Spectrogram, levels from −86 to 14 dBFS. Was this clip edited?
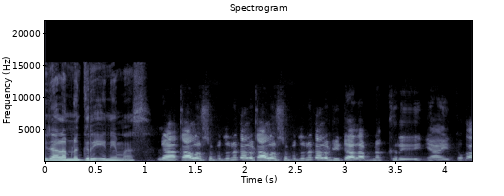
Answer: yes; 1 cut; at 2.1 s

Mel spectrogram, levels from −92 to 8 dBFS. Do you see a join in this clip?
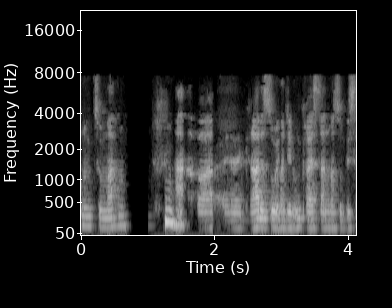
yes; 1 cut; at 3.0 s

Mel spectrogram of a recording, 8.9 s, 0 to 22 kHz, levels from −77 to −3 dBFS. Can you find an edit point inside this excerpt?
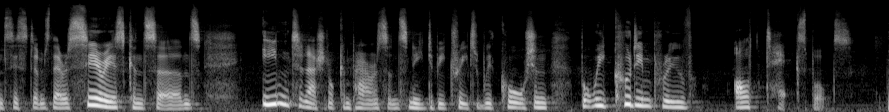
no; 0 cuts

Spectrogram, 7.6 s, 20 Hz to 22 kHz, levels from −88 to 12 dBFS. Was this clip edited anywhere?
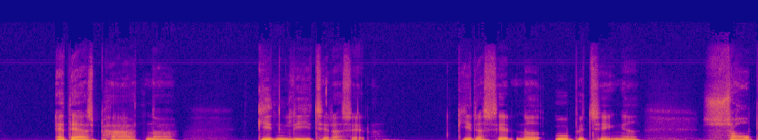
no; 0 cuts

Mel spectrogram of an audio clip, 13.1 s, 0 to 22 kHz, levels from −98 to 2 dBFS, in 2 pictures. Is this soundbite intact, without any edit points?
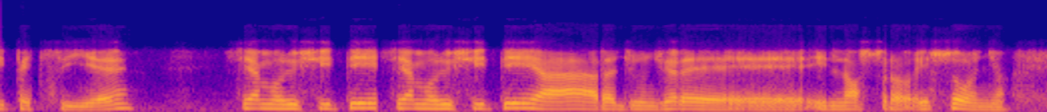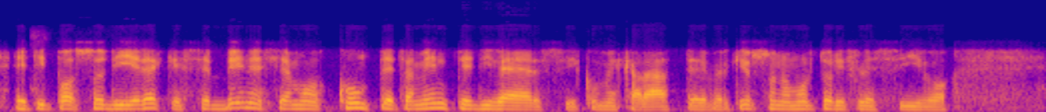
no; 2 cuts; at 2.3 s, 5.8 s

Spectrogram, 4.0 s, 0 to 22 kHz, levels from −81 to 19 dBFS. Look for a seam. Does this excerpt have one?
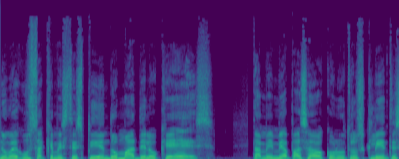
no; 0 cuts

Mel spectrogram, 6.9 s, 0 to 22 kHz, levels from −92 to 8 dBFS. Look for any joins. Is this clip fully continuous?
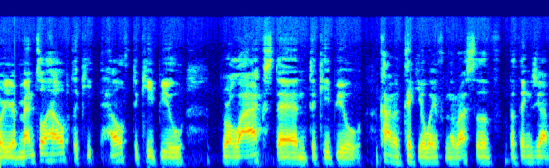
yes; 0 cuts

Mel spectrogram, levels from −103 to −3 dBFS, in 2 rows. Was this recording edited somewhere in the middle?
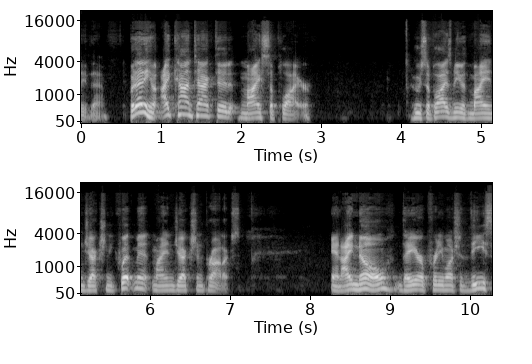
no; 0 cuts

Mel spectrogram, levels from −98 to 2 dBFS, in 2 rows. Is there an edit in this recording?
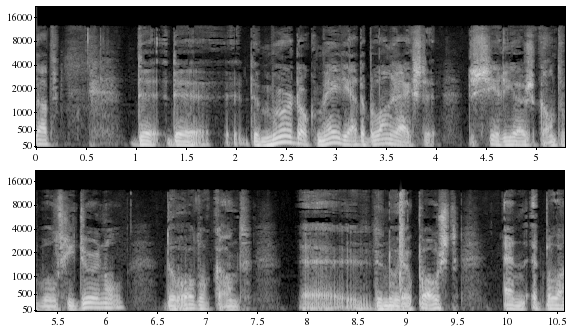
no; 0 cuts

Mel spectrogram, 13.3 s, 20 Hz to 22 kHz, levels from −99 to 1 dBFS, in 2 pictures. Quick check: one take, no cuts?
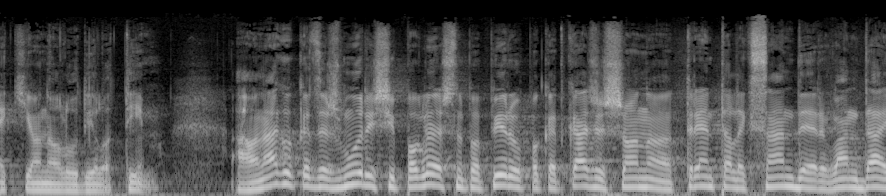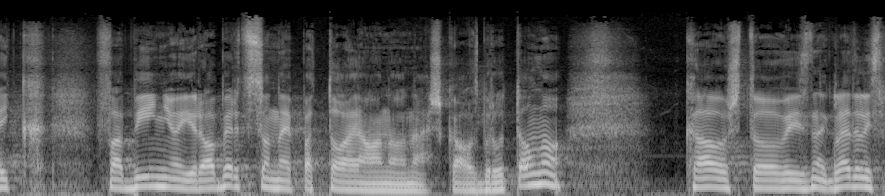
no; 1 cut; at 10.2 s

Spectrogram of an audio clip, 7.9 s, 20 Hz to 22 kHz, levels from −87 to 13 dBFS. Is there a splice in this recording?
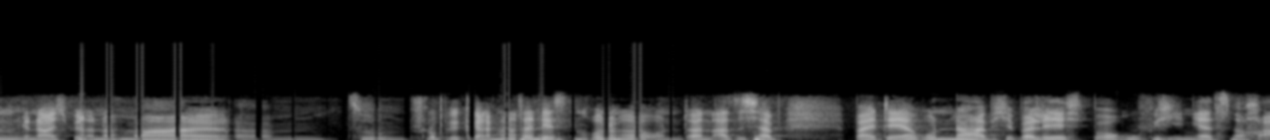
yes; 1 cut; at 2.1 s

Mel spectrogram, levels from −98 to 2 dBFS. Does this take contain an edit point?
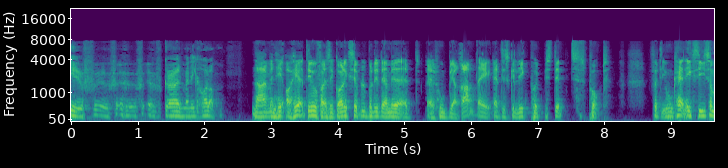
no; 0 cuts

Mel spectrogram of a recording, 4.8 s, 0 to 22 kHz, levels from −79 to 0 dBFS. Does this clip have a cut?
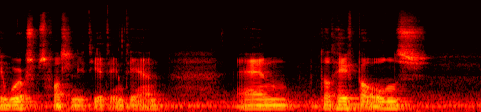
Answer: no; 0 cuts

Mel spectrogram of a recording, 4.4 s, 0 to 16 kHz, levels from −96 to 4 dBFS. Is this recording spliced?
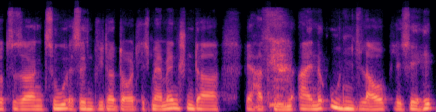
no; 0 cuts

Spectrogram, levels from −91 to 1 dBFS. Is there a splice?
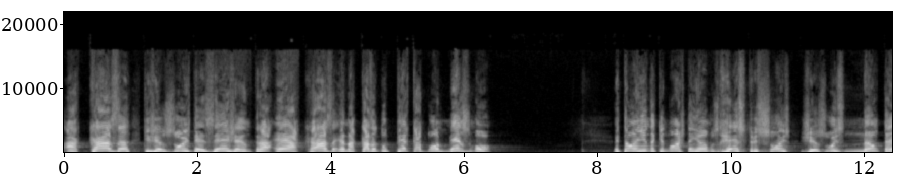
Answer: no; 0 cuts

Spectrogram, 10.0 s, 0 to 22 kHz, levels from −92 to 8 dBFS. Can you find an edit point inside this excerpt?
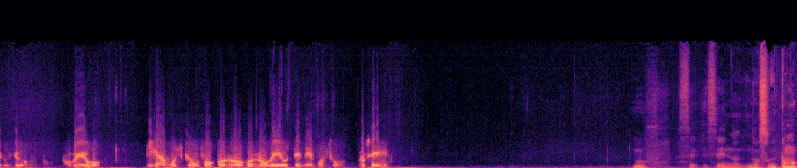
no; 0 cuts

